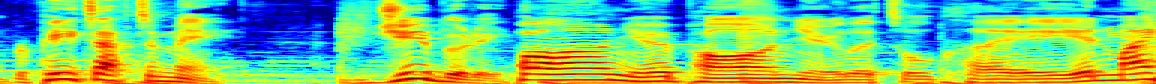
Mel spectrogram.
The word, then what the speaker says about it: Ghibli: So Google tells me it is pronounced Ghibli. Also, it's how Miyazaki pronounces it, and I trust Miyazaki. I trust him. Repeat after me. Ghibli.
